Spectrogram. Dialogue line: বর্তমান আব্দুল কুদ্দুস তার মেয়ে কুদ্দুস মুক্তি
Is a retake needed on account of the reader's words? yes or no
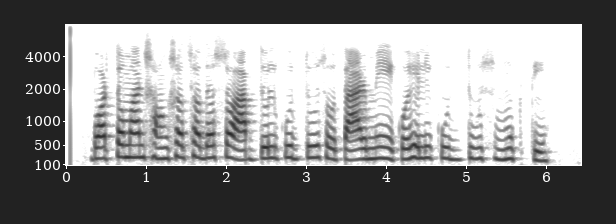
yes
